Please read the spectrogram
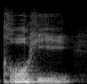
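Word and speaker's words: kohi (コーヒー): But the actual katakana is kohi.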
